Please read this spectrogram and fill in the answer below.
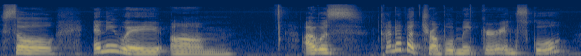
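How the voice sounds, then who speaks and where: Very slowly and with very wide pitch swings, a woman with a Japanese accent speaks at a fairly high pitch on a very clean recording with a silent background. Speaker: college international program coordinator. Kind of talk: interview.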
